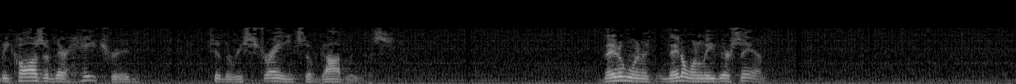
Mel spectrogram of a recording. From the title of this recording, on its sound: Ketha Heights Baptist Church ~ Live Broadcast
